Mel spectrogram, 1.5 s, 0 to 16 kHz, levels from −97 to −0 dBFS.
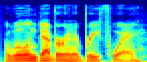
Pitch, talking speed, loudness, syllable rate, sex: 105 Hz, 285 wpm, -16 LUFS, 6.8 syllables/s, male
